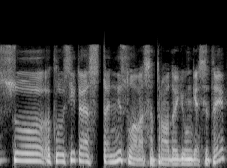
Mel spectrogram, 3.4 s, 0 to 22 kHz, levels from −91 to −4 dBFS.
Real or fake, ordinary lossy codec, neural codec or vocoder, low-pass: real; AAC, 32 kbps; none; 7.2 kHz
